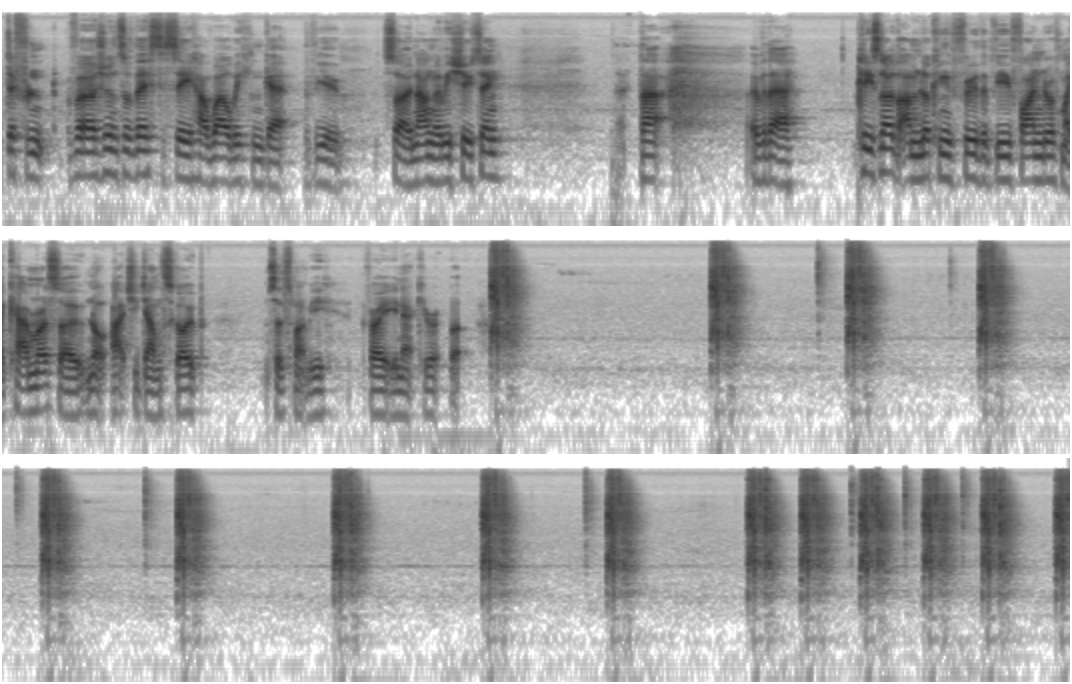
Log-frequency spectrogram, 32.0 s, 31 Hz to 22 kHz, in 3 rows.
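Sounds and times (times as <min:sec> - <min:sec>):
airsoft rifle shots: 0:15.6 - 0:16.0, 0:17.8 - 0:18.2, 0:19.1 - 0:19.6, 0:20.4 - 0:20.9, 0:21.7 - 0:22.2, 0:23.1 - 0:23.6, 0:24.7 - 0:25.1, 0:26.2 - 0:26.6, 0:27.2 - 0:27.8, 0:28.8 - 0:32.0.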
